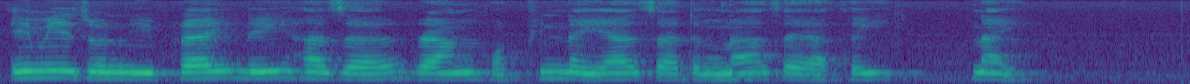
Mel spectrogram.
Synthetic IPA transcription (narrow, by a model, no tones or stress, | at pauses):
emezonɡipʰɾajnɯjɦazaɾːaŋɦopʰinːajazadɯŋnazajakʰɯj | naj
